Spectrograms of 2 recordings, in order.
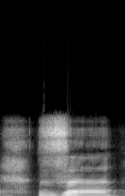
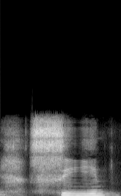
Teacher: یہ وسل ساؤنڈ والے ہیں، لہٰذا ان کو پڑھتے ہوئے ہمارے دانت آپس سے ملتے ہیں، سختی لے کے آتے ہیں، سیٹی کی آواز آتی ہے۔ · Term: وسلس لیٹرز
